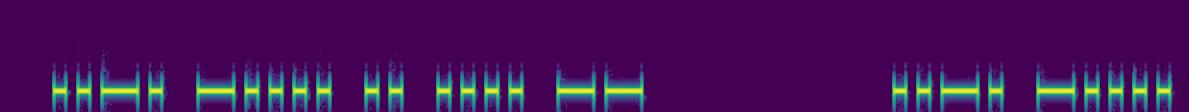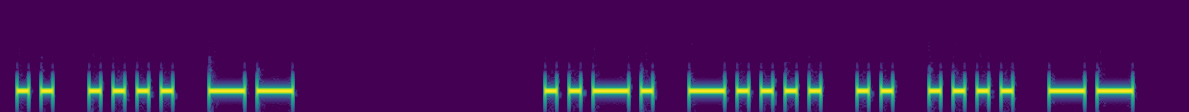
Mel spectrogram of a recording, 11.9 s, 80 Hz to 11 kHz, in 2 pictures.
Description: Morse code, heard as a keyed tone, about 20 wpm, 700 Hz. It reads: F6IHM F6IHM F6IHM
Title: DXCC-100 Call Signs - 5 Characters - Repeated 3x - 20wpm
